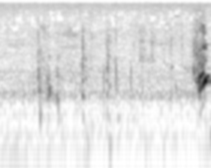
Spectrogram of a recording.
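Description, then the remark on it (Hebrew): Soft scattered taps and patter, then a single short, high-pitched whimper from a dog wanting to get into the water rises near the end, brief, with no one talking. “כלב רוצה להיכנס למים.”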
